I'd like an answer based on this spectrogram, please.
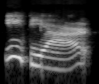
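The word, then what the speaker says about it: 一点儿: Next one is 一点儿 Okay, we can see here it is a at the end of this syllable, and in the pinyin we can see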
